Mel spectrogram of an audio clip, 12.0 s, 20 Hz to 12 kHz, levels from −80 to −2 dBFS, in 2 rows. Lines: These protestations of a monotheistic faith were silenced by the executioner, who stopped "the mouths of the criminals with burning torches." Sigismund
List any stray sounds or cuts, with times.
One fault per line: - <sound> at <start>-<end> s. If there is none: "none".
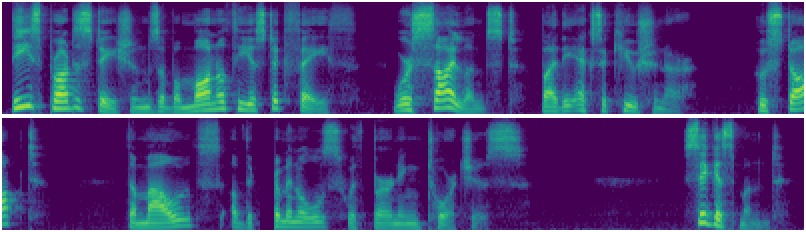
- dropout at 7.9-8.1 s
